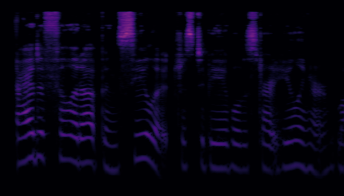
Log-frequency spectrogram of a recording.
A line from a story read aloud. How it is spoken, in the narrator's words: mumbled Chloe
